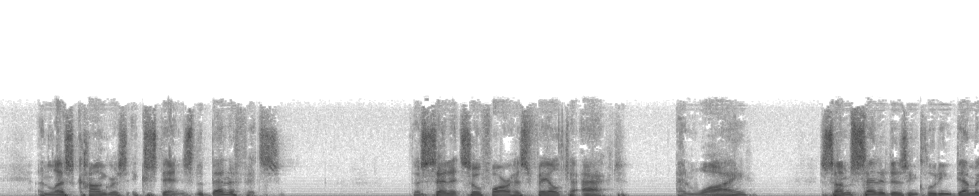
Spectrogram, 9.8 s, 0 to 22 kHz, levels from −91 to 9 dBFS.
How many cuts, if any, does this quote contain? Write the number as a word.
zero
